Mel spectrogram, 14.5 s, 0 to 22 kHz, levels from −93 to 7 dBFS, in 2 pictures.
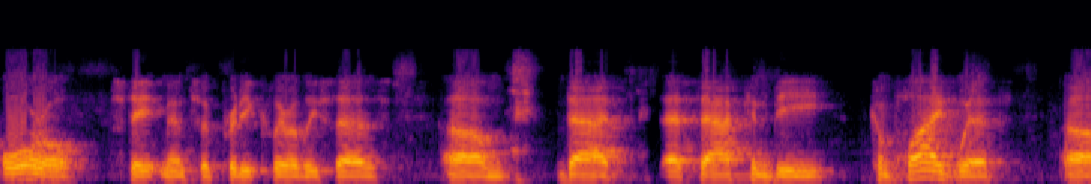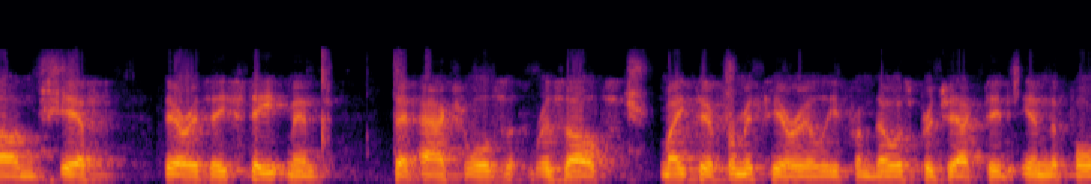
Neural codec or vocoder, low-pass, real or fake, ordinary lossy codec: none; 7.2 kHz; real; Opus, 64 kbps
